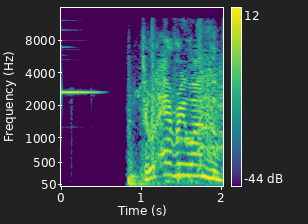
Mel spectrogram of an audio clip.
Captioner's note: ding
